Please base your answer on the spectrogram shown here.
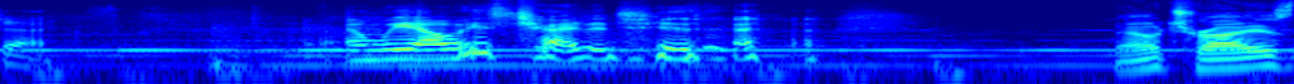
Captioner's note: laughs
